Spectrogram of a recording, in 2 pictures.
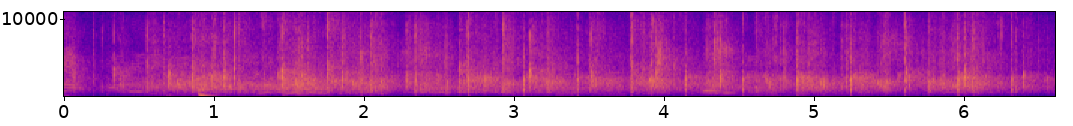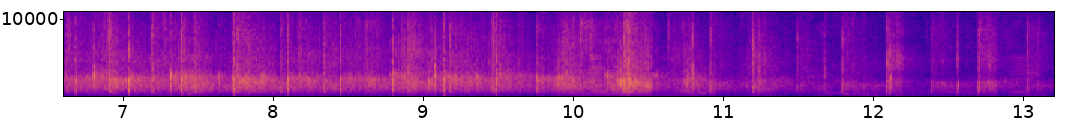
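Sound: audience applauding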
